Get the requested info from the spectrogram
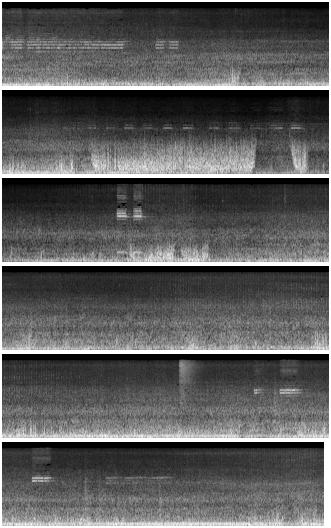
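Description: Road traffic of motorbikes and a truck: a steady low engine drone with a few short horn toots, near the start, about twelve seconds in and near the end. A louder rushing noise runs for a few seconds about six seconds in.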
